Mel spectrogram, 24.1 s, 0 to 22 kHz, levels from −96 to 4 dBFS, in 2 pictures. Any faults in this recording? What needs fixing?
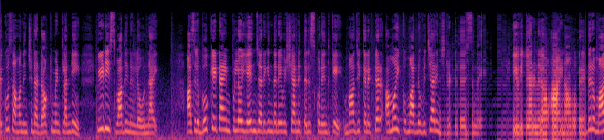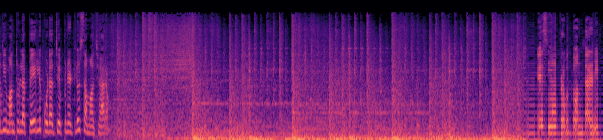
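Robotic sound from repeated short buffers appears from 8.78 to 11.70 s and again from 22.56 s to the end. In both stretches the audio takes on a rigid, metallic 200 Hz buzz, which points to a slice of about 5 ms being replayed over and over while most of the real signal in those stretches is skipped. The likely cause is new audio reaching the player too seldom, so it loops the last short buffer to fill the gaps. To prevent it, give the playback path more buffering headroom so fresh audio always arrives before the current buffer runs out.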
